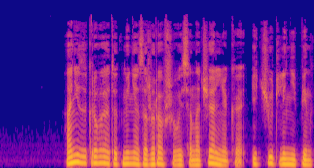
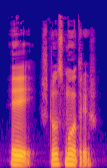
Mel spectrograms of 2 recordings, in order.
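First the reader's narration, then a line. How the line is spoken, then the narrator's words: Growl. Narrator (Russian): рыкнул придурок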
